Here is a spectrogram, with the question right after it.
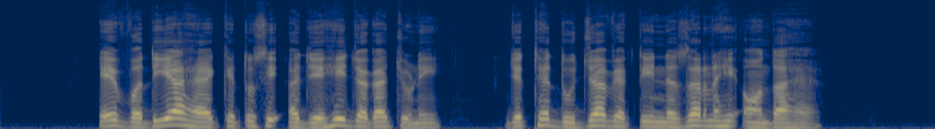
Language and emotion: Punjabi, neutral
